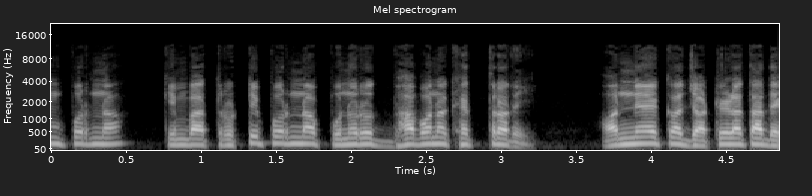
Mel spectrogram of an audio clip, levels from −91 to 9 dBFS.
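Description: From 0.13 to 2.77 s, automatic gain rising: the gain control judged the input too quiet and raised it by about 4 dB, so voice and background swell together.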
